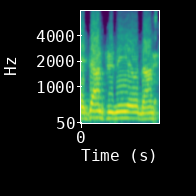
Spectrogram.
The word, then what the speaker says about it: Dontraneil: Yeah, DONTRANEIL.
